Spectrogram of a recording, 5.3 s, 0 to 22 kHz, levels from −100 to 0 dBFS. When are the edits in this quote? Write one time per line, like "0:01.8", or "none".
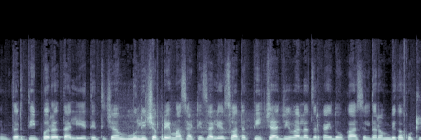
none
